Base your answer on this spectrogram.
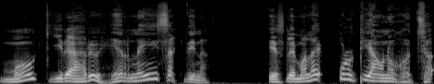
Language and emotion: Nepali, disgusted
